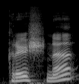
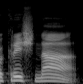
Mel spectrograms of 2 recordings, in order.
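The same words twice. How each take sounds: First: "Krishna" with a short, light final a; short final vowel. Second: "Krishna" with a long drawn-out final aa; long final vowel. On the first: Teacher contrasting the god's name, "Krishna" ending short. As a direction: say "Krishna" without lengthening the last vowel. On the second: Teacher showing the name that means Draupadi, "Krishna" ending long. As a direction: stretch the last vowel of "Krishna". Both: Shown as a demonstration. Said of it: "If that I is long".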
